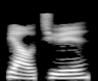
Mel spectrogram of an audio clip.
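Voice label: "表决" Mandarin Chinese; hsk; chinese flashcards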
